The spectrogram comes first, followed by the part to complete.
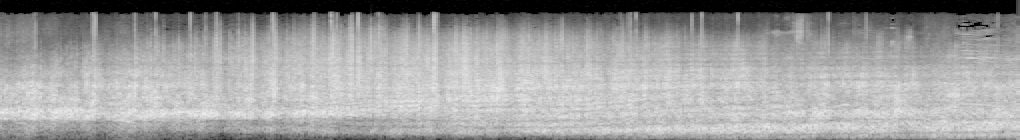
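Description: Jet fighter flying by with loud, continuous engine noise. The sound drops lower in pitch in the second half as the aircraft passes.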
